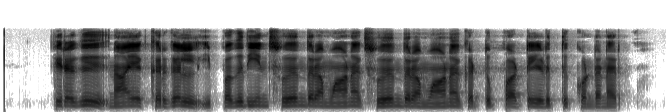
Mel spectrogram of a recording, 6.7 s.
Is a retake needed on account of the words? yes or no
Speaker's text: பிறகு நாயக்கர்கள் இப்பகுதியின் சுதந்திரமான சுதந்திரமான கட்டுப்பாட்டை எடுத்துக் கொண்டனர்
no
